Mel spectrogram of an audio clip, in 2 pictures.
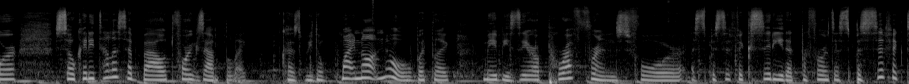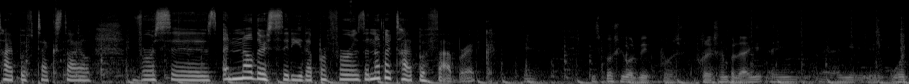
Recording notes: Live from SHD 2023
